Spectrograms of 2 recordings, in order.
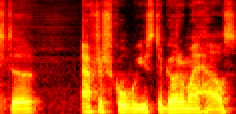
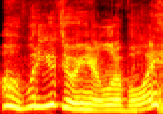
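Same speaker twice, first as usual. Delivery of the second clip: sugary mock politeness; 9 semitones higher, 4 dB louder than usual. Sister greets the ghost boy.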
